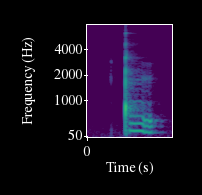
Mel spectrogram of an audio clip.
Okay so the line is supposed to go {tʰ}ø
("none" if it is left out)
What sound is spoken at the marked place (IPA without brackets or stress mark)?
ǃ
